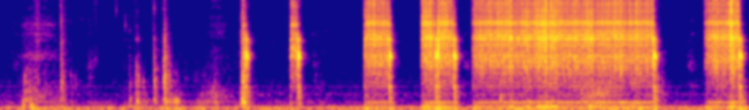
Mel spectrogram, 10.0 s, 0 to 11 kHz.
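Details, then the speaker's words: Washing-machine water inlet valve solenoid rated 120 V AC, fed 120 V AC: a click, then a loud, harsh, steady buzz for a few seconds while energized. Awfully loud. "hear that going at the end that's an awful loud solenoid but the job this solenoid is doing this came out of a washing machine"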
